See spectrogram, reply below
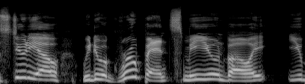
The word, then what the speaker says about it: Ense: E-N-S-E is how you spell it. – A new chant. E-N-S-E. Ents. – E-N-S-E. Ents.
